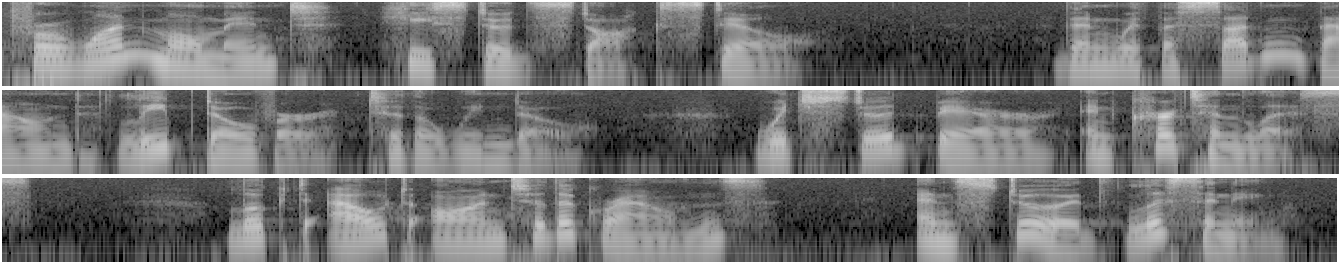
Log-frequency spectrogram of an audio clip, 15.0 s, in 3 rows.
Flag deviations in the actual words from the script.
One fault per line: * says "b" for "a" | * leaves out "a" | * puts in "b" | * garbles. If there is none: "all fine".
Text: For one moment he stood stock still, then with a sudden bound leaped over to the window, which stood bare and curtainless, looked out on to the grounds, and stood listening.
all fine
